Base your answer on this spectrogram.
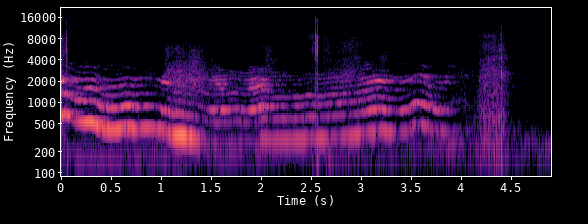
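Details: Female dog that escaped her cage, indoors, giving a sustained wavering howl that dips and then rises slightly over about four seconds, with a few sharp knocks and a short burst of noise near the end.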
